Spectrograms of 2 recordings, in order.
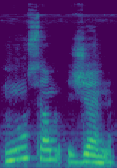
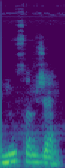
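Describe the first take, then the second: First: Nous sommes jeunes stretched out, weight on sommes; slow teacher demo; very slow French model. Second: Nous sommes jeunes said at everyday speed; quick recap take; normal-pace repeat. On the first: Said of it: "slow model phrase". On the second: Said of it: "normal repeat". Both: Shown as a demonstration.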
